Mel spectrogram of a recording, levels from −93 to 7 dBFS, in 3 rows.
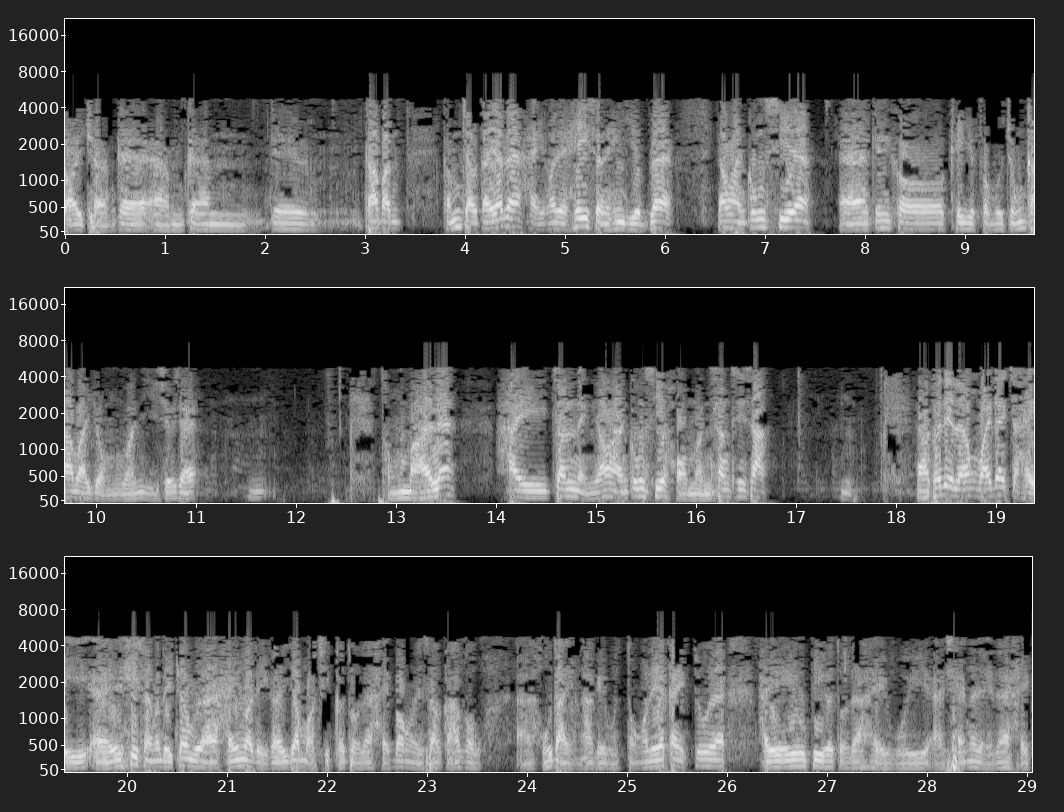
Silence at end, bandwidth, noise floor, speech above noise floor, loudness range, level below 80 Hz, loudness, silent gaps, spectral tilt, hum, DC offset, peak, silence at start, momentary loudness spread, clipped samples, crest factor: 0 s; 8 kHz; -46 dBFS; 35 dB; 4 LU; -36 dBFS; -11 LUFS; none; -8 dB/octave; none; under 0.1%; 0 dBFS; 0 s; 13 LU; 0.2%; 12 dB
